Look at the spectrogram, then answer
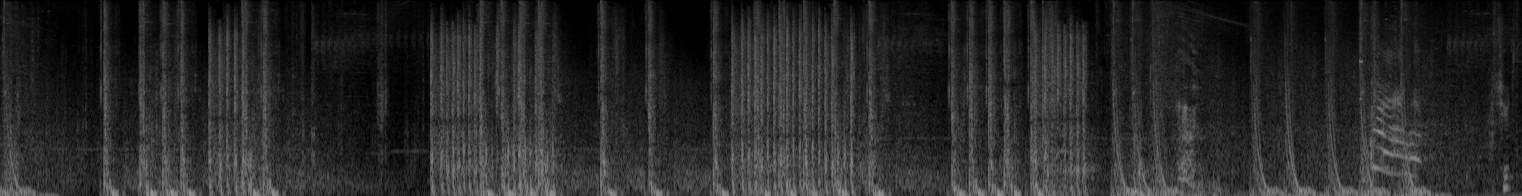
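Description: Rapid bursts of automatic gunfire from combat in the space game Elite Dangerous, loud, repeated volleys over about fifteen seconds with short gaps between them and a few faint voices mixed in.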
